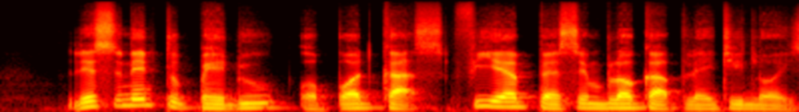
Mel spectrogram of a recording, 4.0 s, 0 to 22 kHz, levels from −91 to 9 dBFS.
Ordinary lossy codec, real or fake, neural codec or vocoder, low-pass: none; fake; autoencoder, 48 kHz, 32 numbers a frame, DAC-VAE, trained on Japanese speech; none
